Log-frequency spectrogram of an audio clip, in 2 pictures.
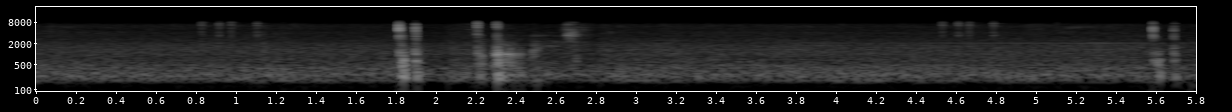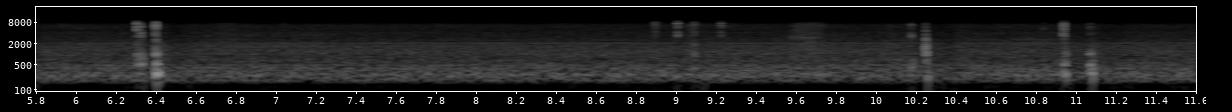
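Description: Computer mouse clicks and keyboard key presses: scattered sharp clicks, some in quick pairs, over a steady faint hiss.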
